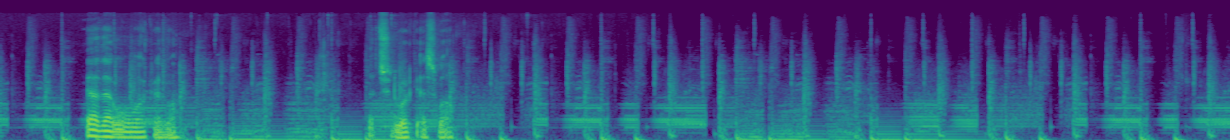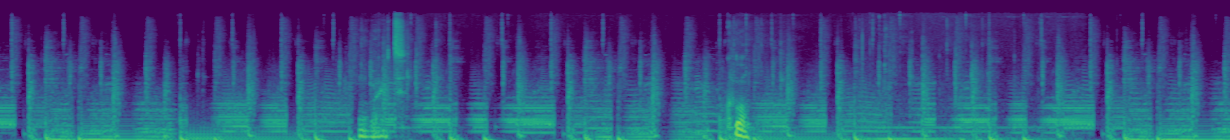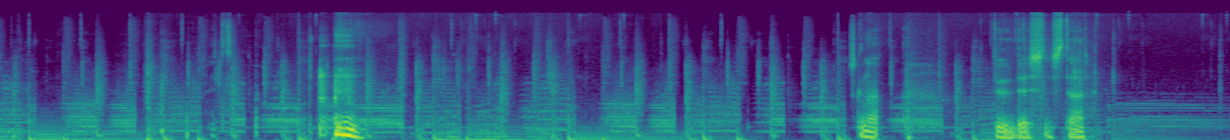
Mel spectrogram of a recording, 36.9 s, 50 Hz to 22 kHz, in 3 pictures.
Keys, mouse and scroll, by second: 0.5 g, 2.0 click, 2.1-3.2 middle drag, 3.2 g, 3.9-4.9 middle drag, 4.0 g, 4.9 scroll up 1, 6.1 g, 7.4 click, 7.7 g, 11.7 click, 11.8 g, 12.6 g, 14.1-17.1 shift+middle drag, 16.5 g, 17.1 scroll down 2, 17.3-20.0 middle drag, 20.2 middle click, 21.1 click, 21.2 middle click, 22.2 scroll, 22.3 scroll down 1, 22.6 middle click, 23.5 alt+middle click, 23.9 scroll down 2, 24.1 shift+z, 24.4 shift+middle click, 25.0 shift+z, 26.0 alt+shift+z, 26.5 scroll up 3, 26.9-30.1 shift+middle drag, 30.1 alt+shift+z, 30.3 alt+shift+z, 30.3 middle click, 31.0 Tab, 31.2 Tab, 31.8 click, 32.0-33.1 middle drag, 33.1-34.7 drag, 35.0-35.4 middle drag, 35.4 alt+shift+z, 35.5-36.2 shift+middle drag, 36.2-36.9 scroll up 8, 36.7 alt+middle drag.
